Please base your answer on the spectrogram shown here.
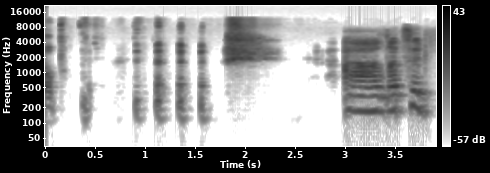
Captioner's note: chuckling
